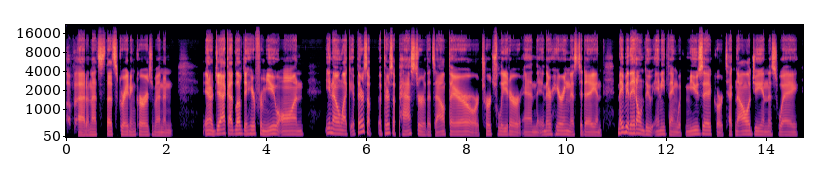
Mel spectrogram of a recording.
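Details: Adult man speaking; normal speech, no voice disorder.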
